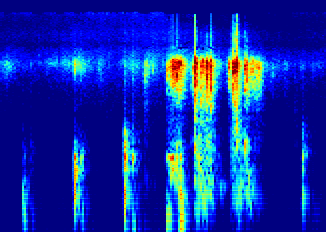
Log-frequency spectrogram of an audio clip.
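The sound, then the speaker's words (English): A door being opened: a few separate wooden clunks, then a busier stretch of rattling and knocking as it swings, with a faint steady hiss underneath. “See you at the door. No. It might be... I'll open it myself.”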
